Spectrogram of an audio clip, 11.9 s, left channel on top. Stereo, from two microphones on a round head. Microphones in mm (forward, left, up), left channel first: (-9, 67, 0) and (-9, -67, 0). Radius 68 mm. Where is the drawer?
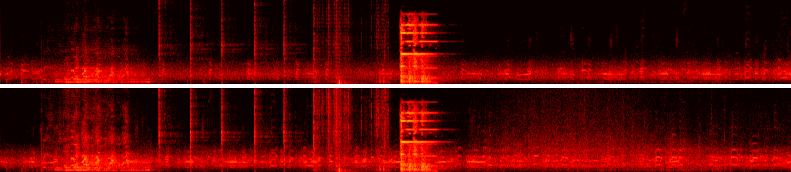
40° right (ahead or behind), 0.6 m.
